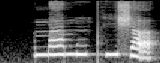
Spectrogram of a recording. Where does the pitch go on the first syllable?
high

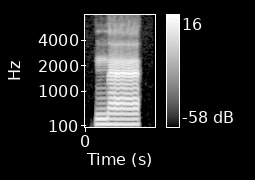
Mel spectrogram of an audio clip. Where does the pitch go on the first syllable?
high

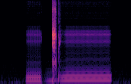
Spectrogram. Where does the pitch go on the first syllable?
low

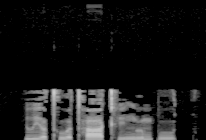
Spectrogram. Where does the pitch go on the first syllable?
falling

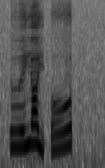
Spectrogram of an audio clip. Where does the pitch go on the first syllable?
rising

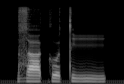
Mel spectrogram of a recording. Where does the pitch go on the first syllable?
low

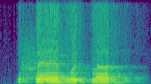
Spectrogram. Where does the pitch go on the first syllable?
low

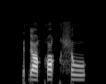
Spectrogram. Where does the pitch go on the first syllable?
low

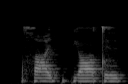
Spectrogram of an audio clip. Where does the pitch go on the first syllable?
low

